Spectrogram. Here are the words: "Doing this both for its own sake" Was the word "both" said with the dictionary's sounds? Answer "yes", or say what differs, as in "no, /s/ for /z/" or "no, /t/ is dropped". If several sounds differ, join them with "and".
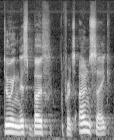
yes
